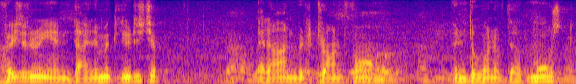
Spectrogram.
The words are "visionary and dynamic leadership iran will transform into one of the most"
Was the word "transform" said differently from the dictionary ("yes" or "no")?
no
